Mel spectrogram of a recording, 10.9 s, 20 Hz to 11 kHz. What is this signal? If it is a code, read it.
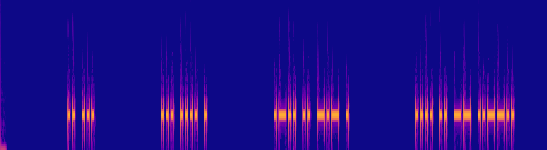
Morse code, heard as a keyed tone, about 25 wpm, 700 Hz. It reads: IS SHE LIKE HIM?
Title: 4x Word-Spacing - Sentences from Top 100 Words - 25wpm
